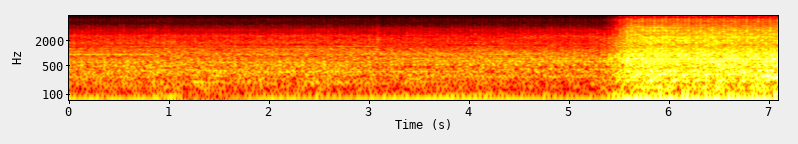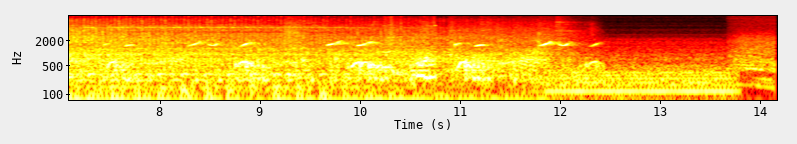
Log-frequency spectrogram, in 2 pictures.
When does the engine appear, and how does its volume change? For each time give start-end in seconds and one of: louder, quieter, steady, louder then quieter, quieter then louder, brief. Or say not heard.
0.0-14.1 louder then quieter.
